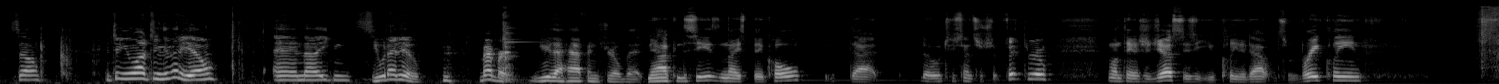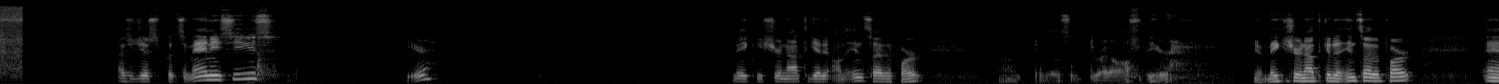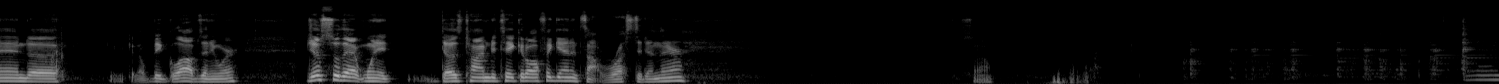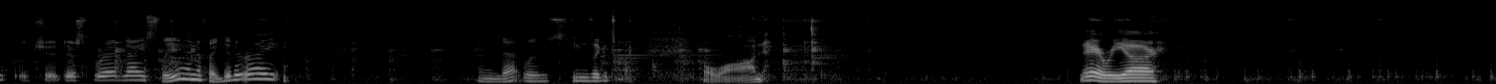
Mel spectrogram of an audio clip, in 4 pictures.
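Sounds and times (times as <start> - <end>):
aerosol can spraying: 14.8 - 15.3.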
